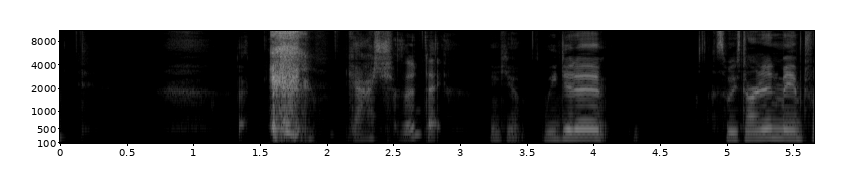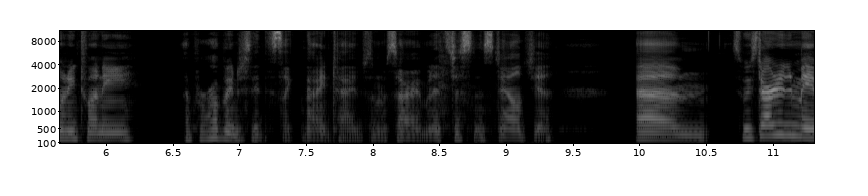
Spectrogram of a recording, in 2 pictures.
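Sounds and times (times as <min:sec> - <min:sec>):
speech: 0:01.3 - 0:04.2, 0:04.9 - 0:11.2
sneeze: 0:01.6 - 0:01.9.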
